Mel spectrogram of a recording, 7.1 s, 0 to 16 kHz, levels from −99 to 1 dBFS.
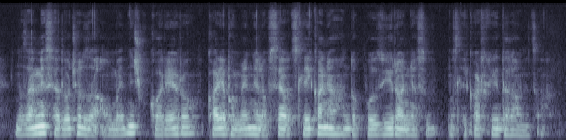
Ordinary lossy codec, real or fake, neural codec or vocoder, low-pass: none; fake; vocoder, 44.1 kHz, 128 mel bands every 512 samples, BigVGAN v2; 14.4 kHz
